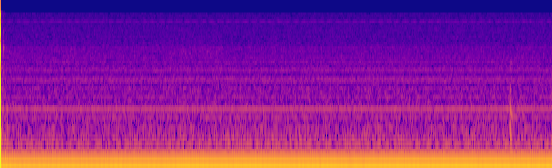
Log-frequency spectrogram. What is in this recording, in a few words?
giggle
